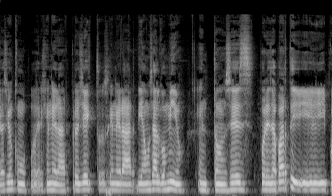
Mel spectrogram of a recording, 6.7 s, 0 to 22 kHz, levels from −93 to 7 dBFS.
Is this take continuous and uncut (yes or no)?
yes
